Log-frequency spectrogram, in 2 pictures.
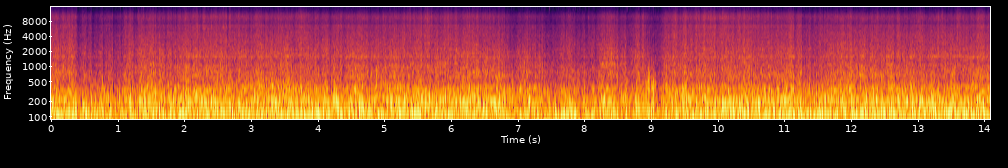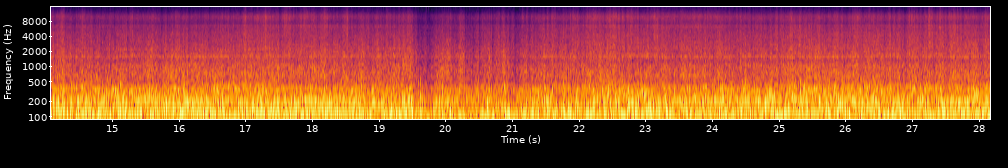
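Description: Freight train of oil tank cars rolling past close by: a steady rumble and clatter of steel wheels on the rails.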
